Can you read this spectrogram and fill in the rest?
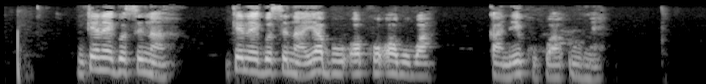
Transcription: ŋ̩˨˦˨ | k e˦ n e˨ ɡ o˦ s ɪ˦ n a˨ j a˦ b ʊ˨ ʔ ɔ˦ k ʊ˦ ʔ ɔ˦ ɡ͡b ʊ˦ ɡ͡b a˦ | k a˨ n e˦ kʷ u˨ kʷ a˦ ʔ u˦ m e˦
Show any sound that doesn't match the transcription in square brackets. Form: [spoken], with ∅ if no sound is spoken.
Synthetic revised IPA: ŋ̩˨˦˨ | k e˦ n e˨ ɡ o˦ s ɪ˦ n a˨ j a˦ b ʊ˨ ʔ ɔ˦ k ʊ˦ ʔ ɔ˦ ɡ͡b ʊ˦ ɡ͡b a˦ | k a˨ n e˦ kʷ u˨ kʷ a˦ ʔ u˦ m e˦

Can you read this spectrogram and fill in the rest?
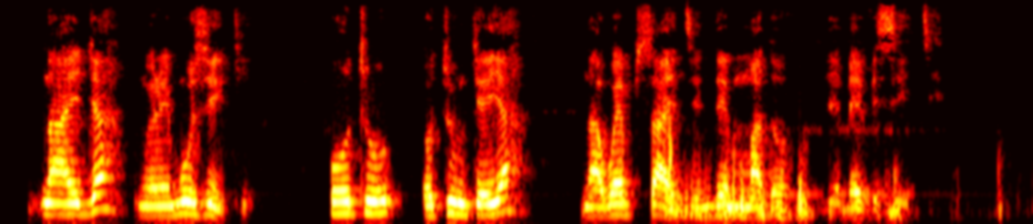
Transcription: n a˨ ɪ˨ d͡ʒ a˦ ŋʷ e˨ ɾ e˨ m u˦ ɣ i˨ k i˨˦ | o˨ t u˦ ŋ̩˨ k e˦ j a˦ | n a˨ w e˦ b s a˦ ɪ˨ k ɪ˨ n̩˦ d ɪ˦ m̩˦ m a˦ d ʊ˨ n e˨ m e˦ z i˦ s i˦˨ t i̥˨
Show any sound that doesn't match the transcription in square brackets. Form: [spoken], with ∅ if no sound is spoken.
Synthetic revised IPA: n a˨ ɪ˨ d͡ʒ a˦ ŋʷ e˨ ɾ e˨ m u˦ [z] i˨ k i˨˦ | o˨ t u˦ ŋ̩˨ k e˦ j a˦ | n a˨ w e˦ b s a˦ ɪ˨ [t] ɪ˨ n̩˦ d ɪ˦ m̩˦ m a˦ d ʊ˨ n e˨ m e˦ [v] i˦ s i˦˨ t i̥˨

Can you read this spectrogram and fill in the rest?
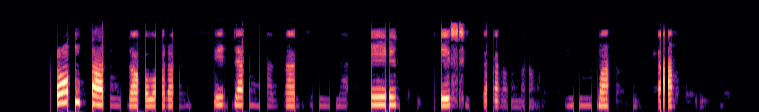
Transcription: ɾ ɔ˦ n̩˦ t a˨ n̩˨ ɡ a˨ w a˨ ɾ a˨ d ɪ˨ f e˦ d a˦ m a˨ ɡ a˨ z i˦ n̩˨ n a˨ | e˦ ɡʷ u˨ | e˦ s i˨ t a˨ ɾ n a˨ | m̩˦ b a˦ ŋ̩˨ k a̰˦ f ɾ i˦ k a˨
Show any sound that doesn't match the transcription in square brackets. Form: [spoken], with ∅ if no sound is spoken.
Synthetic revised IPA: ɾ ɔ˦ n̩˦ t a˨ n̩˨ ɡ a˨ w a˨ ɾ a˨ d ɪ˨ f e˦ d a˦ m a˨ ɡ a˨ z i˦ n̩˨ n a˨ | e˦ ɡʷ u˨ | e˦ s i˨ t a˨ ɾ n a˨ | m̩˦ [m] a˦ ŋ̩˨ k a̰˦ f ɾ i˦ k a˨

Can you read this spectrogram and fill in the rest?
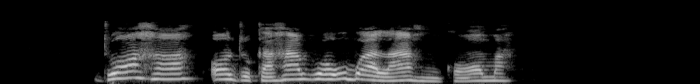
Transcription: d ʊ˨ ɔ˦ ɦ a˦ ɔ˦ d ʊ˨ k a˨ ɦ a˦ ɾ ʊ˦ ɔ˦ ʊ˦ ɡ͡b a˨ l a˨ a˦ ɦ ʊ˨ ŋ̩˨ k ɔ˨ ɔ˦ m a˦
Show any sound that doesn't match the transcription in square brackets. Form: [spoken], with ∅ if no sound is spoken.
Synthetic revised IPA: d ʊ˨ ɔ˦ ɦ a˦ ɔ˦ d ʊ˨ k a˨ ɦ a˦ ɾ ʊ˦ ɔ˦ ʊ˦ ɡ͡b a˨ l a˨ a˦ ɦ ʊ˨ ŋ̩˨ k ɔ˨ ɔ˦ m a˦

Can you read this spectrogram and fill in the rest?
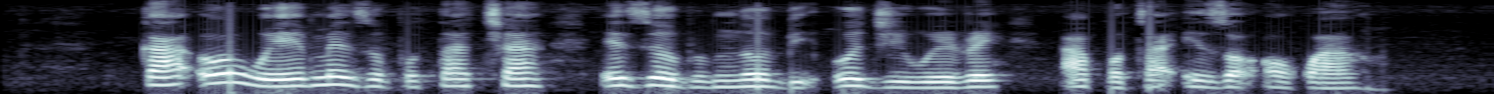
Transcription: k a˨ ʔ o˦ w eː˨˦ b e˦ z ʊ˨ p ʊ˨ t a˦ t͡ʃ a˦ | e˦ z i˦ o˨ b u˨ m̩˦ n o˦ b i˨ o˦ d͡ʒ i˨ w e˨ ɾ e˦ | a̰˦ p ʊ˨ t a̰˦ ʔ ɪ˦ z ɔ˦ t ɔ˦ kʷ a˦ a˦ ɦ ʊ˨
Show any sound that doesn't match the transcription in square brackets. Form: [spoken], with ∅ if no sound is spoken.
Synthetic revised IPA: k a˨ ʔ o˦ w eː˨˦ [m] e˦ z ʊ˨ p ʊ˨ t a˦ t͡ʃ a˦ | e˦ z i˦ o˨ b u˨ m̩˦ n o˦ b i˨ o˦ d͡ʒ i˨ w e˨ ɾ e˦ | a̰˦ p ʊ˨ t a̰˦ ʔ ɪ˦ z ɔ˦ [ʔ] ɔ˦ kʷ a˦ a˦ ɦ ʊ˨

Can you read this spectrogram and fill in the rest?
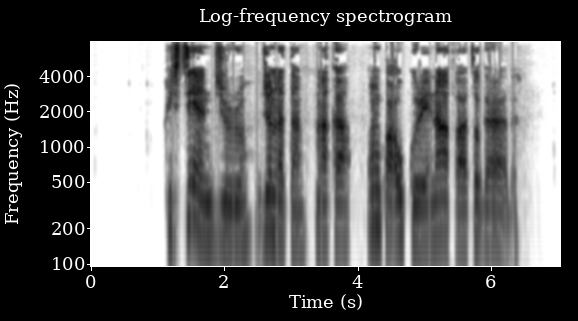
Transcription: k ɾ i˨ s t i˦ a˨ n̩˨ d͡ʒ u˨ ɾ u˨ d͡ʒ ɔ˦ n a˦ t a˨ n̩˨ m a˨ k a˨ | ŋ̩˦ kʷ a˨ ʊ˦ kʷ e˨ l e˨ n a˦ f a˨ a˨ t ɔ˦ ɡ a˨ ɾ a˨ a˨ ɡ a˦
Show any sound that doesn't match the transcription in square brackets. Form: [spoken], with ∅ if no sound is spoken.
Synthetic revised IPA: k ɾ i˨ s t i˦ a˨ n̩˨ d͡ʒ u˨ ɾ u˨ d͡ʒ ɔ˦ n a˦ t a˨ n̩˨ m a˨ k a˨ | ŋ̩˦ kʷ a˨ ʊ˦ kʷ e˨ [ɾ] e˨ n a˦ f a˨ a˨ t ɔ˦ ɡ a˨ ɾ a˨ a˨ ɡ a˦

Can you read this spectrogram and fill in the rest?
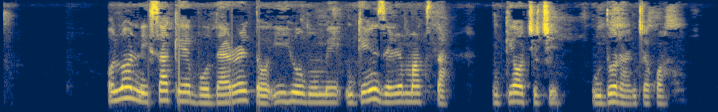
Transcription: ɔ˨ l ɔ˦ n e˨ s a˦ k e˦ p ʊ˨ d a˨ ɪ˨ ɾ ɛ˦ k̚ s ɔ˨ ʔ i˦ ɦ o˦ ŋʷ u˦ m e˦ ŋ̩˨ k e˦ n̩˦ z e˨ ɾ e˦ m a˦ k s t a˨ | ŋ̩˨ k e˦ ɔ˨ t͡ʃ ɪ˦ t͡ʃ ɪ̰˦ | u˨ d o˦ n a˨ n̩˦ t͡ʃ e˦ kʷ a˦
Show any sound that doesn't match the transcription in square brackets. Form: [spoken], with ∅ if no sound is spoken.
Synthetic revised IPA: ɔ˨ l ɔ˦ n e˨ s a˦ k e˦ [b] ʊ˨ d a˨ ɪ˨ ɾ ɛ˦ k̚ [t] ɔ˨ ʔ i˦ ɦ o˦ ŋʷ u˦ m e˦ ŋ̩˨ k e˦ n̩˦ z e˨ ɾ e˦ m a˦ k s t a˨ | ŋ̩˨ k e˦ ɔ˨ t͡ʃ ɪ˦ t͡ʃ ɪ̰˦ | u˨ d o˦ n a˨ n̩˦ t͡ʃ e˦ kʷ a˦

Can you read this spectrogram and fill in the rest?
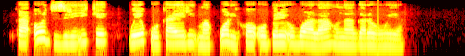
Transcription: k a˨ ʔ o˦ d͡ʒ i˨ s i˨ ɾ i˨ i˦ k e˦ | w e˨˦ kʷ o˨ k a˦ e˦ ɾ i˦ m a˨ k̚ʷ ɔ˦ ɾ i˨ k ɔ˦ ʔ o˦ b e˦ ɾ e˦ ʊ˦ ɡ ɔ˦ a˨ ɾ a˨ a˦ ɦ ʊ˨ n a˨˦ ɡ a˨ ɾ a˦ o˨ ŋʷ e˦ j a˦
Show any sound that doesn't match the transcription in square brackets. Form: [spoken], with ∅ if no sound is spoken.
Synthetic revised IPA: k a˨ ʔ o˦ d͡ʒ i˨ [z] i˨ ɾ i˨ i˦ k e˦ | w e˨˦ kʷ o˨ k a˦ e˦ ɾ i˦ m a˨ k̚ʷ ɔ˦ ɾ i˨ k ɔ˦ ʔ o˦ b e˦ ɾ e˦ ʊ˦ [ɡ͡b] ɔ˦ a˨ [l] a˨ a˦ ɦ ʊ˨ n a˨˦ ɡ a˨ ɾ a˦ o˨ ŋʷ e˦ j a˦

